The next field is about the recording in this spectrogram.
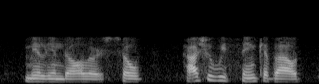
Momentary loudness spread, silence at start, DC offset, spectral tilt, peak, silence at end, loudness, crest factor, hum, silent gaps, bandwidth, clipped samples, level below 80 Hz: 6 LU; 0.25 s; under 0.1%; -7.5 dB/octave; -6 dBFS; 0.2 s; -26 LUFS; 20 dB; none; none; 8.4 kHz; under 0.1%; -76 dBFS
